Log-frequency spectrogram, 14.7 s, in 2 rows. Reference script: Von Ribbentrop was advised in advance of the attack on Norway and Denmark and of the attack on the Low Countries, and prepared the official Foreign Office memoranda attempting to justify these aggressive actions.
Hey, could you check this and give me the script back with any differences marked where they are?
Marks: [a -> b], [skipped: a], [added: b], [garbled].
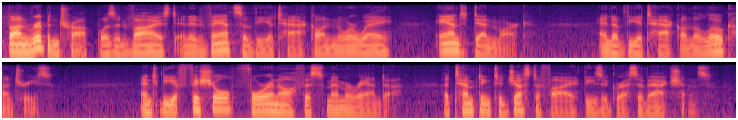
Von Ribbentrop was advised in advance of the attack on Norway and Denmark and of the attack on the Low Countries, and [skipped: prepared] the official Foreign Office memoranda attempting to justify these aggressive actions.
